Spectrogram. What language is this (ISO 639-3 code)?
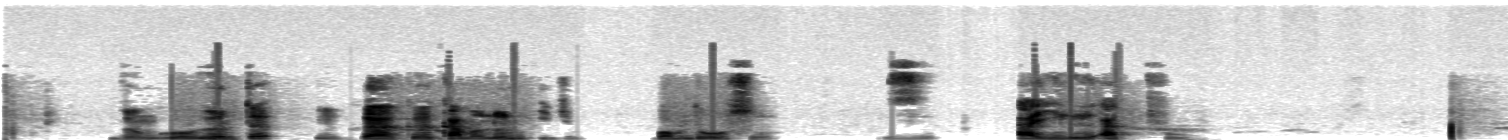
bkm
